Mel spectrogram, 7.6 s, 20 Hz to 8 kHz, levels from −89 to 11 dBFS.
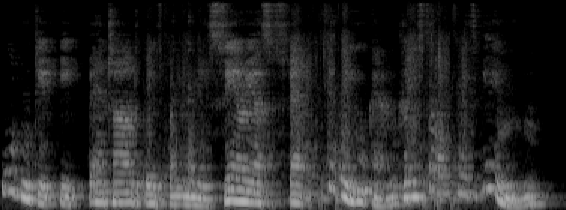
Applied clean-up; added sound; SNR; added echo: neural separator model SepFormer DNS4.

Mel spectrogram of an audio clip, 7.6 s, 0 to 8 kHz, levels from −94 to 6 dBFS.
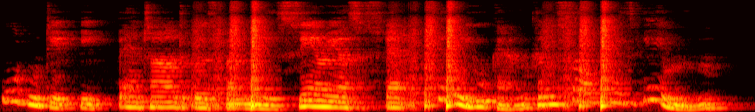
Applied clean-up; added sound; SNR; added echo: none; Snare drum; 3 dB; reverberation time 0.6 s.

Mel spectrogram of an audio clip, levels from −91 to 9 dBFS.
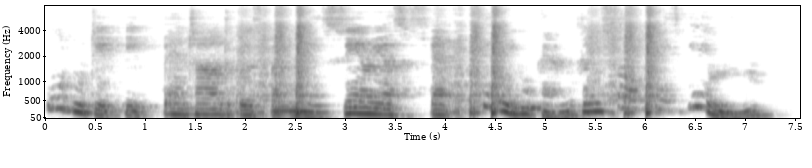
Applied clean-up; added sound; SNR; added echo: classical method WPE with log-MMSE.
